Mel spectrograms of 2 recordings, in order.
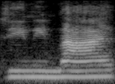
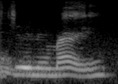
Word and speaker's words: Jeannie Mai: So it's new more details coming out too, y'all, about Jeannie Mai. That's how you say her name. How you say this child name? I thought it was Jenny May.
